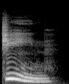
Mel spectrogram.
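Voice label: "gene", British English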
